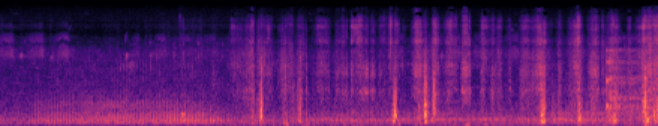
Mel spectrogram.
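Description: A low, steady rumble, then from about three seconds in a string of sharp clicks and knocks close to the microphone: handling noise as the camera is set up.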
